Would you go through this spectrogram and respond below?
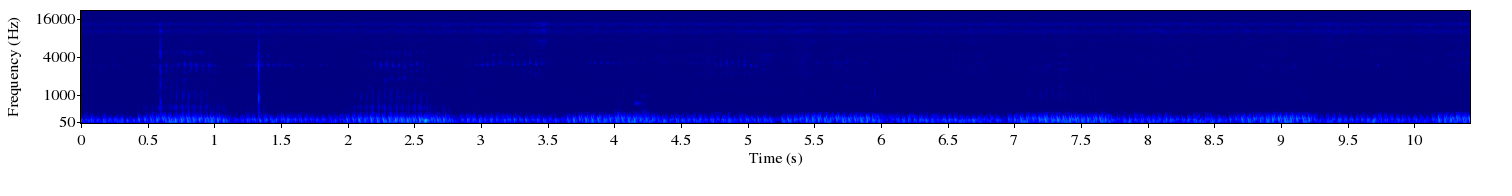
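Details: Kumba, a big male F2 Savannah cat relaxing in the sun, purrs steadily, a deep rumbling vibration pulsing in long, rhythmic cycles.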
